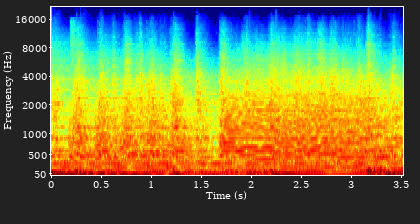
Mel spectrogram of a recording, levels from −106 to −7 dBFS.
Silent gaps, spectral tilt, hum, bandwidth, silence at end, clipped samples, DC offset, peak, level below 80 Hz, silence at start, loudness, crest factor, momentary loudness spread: none; -7 dB/octave; none; 9.2 kHz; 0 s; under 0.1%; under 0.1%; -2 dBFS; -16 dBFS; 0 s; -15 LUFS; 10 dB; 3 LU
